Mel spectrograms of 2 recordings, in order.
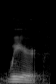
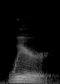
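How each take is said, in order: The two takes are said the same way.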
